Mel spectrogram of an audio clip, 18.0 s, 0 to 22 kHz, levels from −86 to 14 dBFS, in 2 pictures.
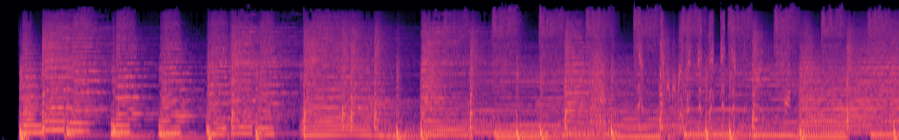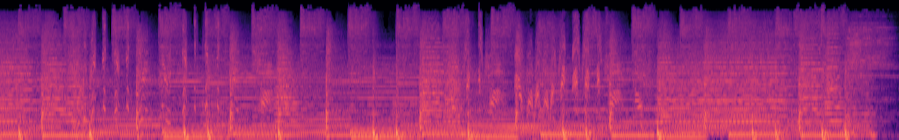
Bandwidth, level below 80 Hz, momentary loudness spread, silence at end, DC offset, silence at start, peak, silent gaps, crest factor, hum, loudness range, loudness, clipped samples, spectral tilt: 19.5 kHz; -32 dBFS; 4 LU; 0 s; under 0.1%; 0.2 s; -6 dBFS; none; 14 dB; none; 1 LU; -21 LUFS; under 0.1%; -4 dB/octave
